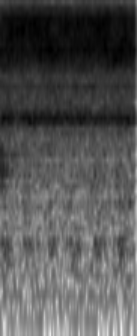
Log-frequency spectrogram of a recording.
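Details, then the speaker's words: Saeco Royal Cappuccino automatic coffee machine's auto milk frother: constant, smooth steam hiss with no sputtering or gurgling; normal milk frothing. "Now I'm going to want a little bit of froth first, so I'll lift the pin up and look at that froth coming through there. Beautiful."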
